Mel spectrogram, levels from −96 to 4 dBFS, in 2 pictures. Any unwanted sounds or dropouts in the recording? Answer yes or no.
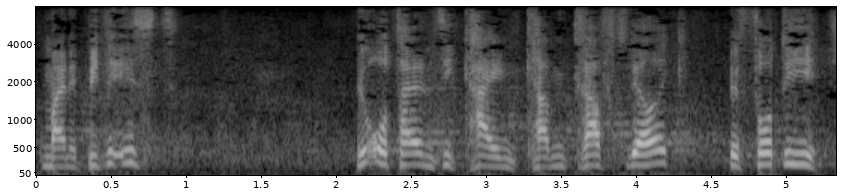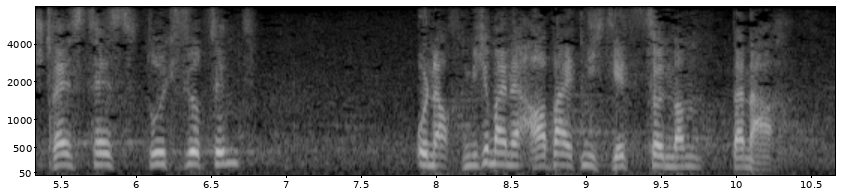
no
